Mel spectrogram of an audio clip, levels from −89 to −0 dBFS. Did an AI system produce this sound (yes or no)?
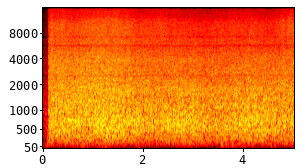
yes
